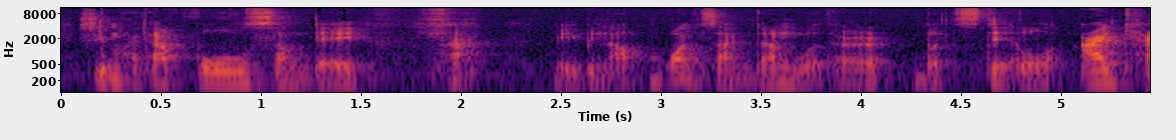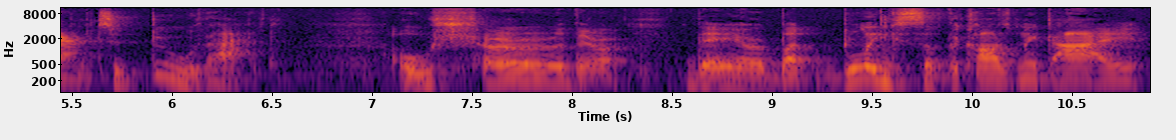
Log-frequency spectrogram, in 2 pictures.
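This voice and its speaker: A man's voice: lowish voice, fairly bright tone. A man voicing a bitter, sarcastic chaos creature from a pony cartoon in a theatrical dramatic monologue. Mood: bitter, resigned. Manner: theatrical, sarcastic, swings between mutters and mocking outbursts. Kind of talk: dramatic monologue reading of fan fiction.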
